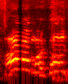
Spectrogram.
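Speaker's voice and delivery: imitating the crystal shop lady's amazed shriek; shocked shop lady. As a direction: squeak it out like she's seen a ghost. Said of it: "she was like".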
